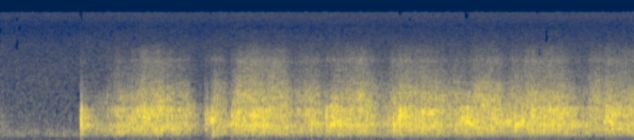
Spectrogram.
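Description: Upturned plastic cups being slid and shuffled across a tile floor: a continuous scraping with light knocks, starting about a second in.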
